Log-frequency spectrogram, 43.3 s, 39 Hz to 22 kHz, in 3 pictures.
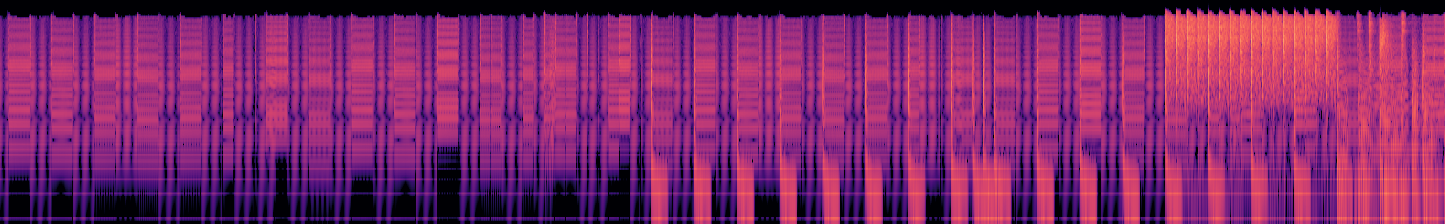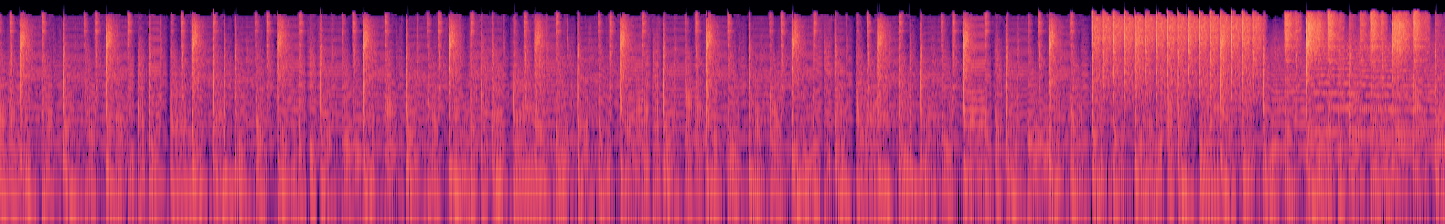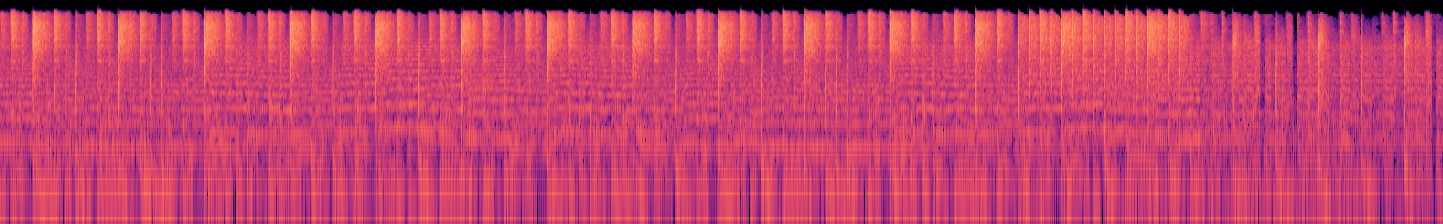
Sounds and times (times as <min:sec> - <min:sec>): Music: 0:00.0 - 0:43.3.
